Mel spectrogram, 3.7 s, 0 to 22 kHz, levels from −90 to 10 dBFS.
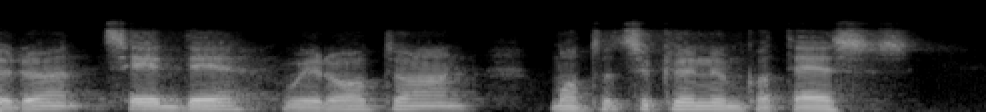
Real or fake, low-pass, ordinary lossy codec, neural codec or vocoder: fake; 7.2 kHz; Opus, 32 kbps; codec, 16 kHz, 0.5 kbps, X-Codec, HuBERT features, trained on LibriSpeech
